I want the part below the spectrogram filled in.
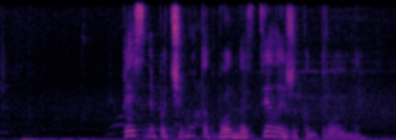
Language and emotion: Russian, neutral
